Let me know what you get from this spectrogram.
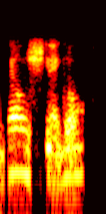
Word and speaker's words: Belsnickel: It's a mispronunciation of two German words. It's Pels Nicholas. It actually meant a furry Saint Nicholas. And Pels Nicholas got sort of anglicized over the years to Pels Nicholas, to Belsnickel.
